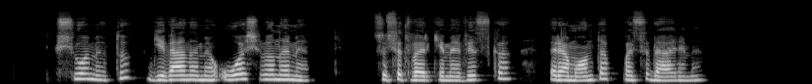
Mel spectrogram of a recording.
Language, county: Lithuanian, Panevėžys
